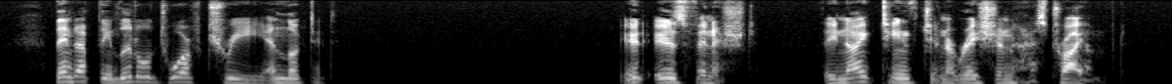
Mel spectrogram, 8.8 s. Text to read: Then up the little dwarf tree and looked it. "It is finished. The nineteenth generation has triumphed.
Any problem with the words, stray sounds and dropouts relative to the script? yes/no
no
